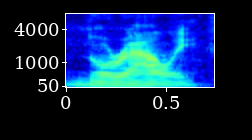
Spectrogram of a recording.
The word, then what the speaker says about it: Norali: She says, emphasis on the last syllable, Norali.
